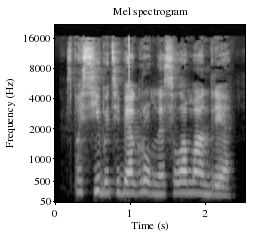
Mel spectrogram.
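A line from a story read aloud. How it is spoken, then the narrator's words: Young man shouting. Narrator (Russian): прокричал юноша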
